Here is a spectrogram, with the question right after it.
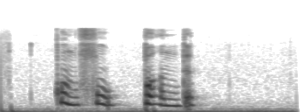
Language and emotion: Russian, sad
